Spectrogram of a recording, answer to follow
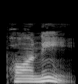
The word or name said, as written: pawnee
